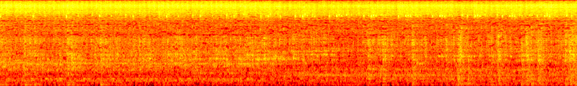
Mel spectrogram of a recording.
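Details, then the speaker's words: Buick Rendezvous idling: hissy high whine from a damaged power steering pump partly masking a faint tap-tap lifter noise, heard better when the camera is moved to the right. "Unfortunately, the power steering pump is also damaged, so you're missing out on hearing exactly the lifter noise. But if I isolate it to over here, you can hear the tap, tap, tap, tap, tap, the lifter noise."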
